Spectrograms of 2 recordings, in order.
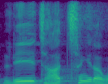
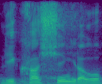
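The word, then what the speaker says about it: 李嘉誠: 이 노신사 이름이 리자청이라고 하는 분입니다. 중국 발음으로 리카싱이라고 발음을 합니다.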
